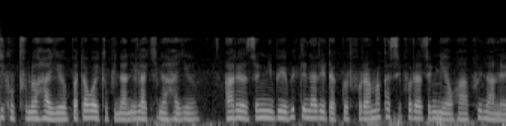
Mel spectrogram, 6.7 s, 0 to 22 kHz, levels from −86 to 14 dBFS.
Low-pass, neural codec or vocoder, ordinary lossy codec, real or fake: 7.2 kHz; vocoder, 22.05 kHz, 80 mel bands, Vocos; MP3, 64 kbps; fake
